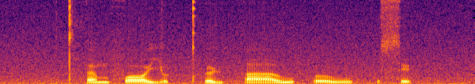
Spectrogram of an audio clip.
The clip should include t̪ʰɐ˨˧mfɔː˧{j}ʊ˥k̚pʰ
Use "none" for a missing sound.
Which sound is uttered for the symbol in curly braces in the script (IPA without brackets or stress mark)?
j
